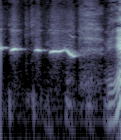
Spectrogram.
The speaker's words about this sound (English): We'd have that high-pitched whistle.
